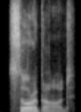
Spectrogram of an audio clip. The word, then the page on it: sauropod: British English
